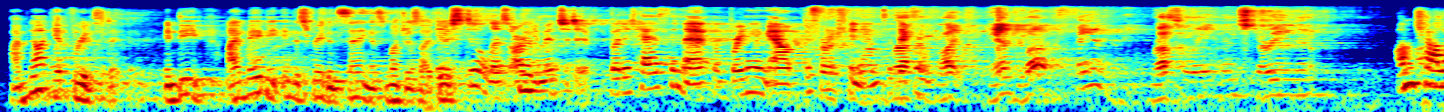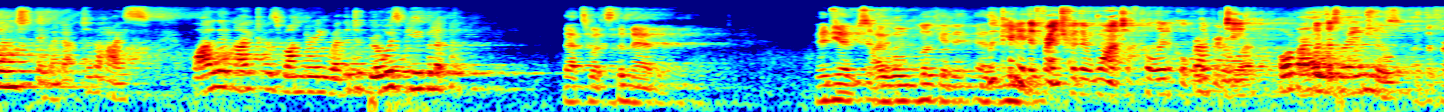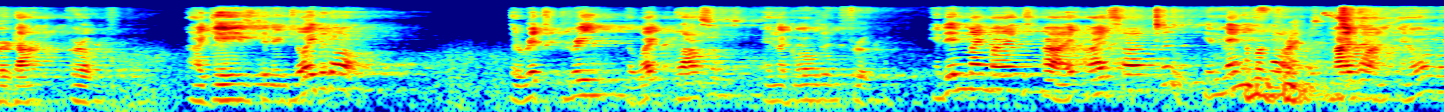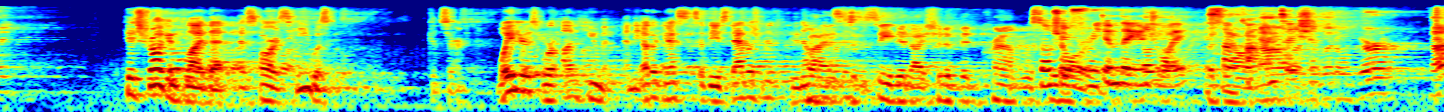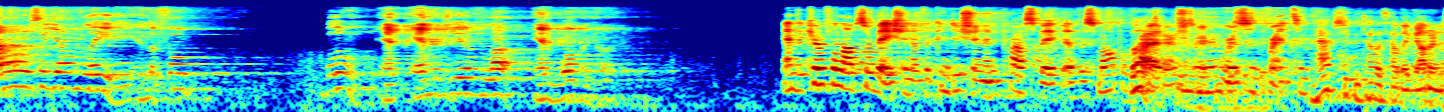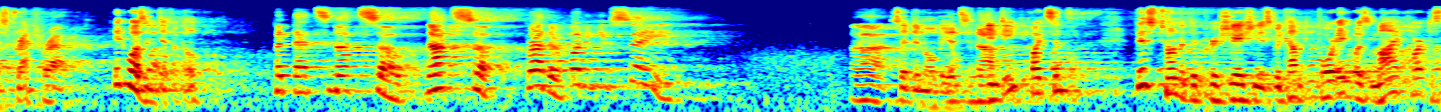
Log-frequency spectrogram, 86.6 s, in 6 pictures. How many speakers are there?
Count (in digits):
5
